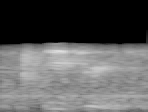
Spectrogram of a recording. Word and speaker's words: Idris: How do you say it? I call myself Idris, like my grandma says it.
